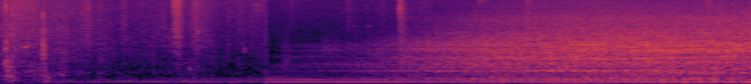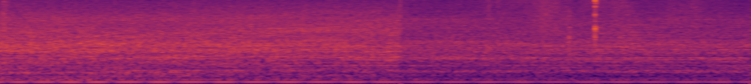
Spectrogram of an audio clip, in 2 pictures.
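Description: RV air conditioner starting up. A low hum comes on about two seconds in, then a rush of air from its fan builds over the next second or so and settles into a steady run.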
